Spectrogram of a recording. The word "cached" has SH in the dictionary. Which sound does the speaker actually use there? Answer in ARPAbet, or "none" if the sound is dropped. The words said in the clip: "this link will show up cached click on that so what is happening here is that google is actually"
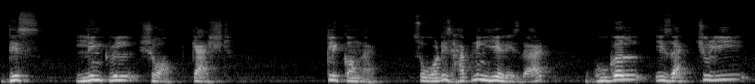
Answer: SH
